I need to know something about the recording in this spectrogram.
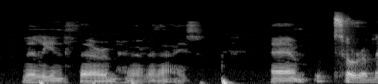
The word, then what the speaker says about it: Thuram: Turum, if we're pronouncing it like Durham.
